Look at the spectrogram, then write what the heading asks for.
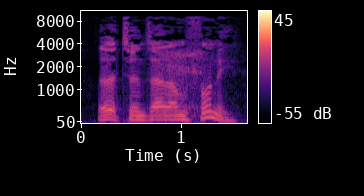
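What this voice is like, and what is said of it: Poor put-on accent. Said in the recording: “that's a terrible accent”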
